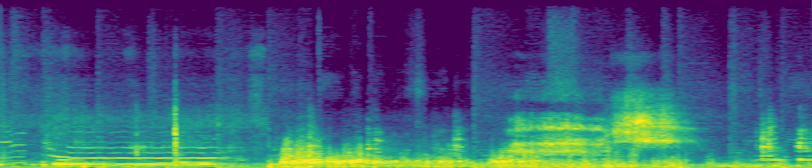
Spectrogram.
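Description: Background music with a stepped melody for about two seconds, then loud wind buffeting the microphone, a dense rumbling rush.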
